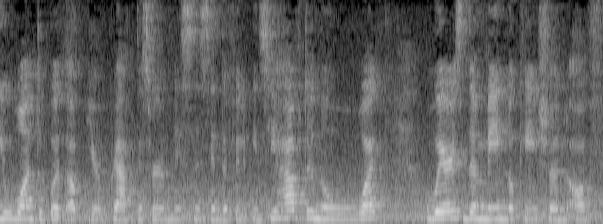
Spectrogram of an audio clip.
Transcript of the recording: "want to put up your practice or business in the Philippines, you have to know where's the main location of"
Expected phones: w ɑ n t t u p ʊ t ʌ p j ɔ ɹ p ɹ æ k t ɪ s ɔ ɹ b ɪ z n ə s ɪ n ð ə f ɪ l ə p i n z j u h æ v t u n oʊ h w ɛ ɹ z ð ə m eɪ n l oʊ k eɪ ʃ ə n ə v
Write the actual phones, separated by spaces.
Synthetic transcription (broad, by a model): w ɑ n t t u p ʊ t ʌ p j ɔ ɹ p ɹ æ k t ɪ s ɔ ɹ b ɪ s n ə s ɪ n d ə f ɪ l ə p i n s j u h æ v t u n oʊ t w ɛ ɹ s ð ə m eɪ n l oʊ k eɪ ʃ ə n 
